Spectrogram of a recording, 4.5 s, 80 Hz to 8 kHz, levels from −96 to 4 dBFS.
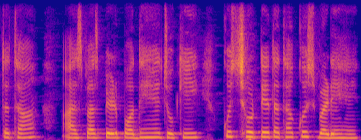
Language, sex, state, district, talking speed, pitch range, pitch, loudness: Hindi, female, Uttar Pradesh, Lucknow, 175 wpm, 230-260 Hz, 240 Hz, -22 LUFS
